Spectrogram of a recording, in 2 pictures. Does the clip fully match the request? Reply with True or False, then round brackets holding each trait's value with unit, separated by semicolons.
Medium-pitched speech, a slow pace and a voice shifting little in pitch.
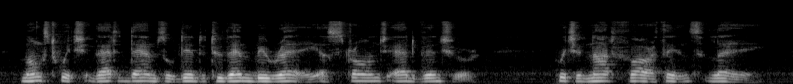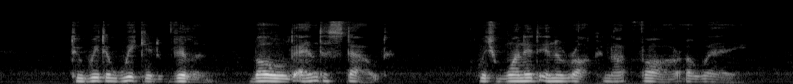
True (150 Hz; 120 wpm; 1.6 semitones)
